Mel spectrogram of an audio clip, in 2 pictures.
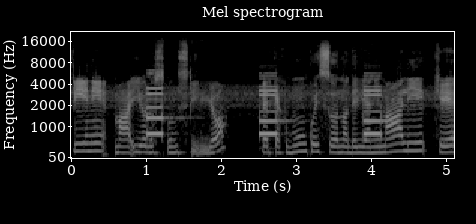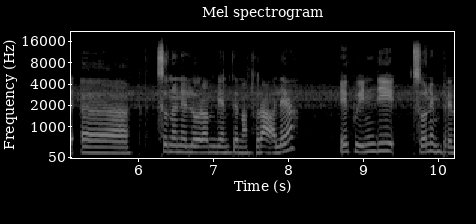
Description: DTMF, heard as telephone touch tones, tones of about 200 ms, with speech in Italian. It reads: 5 4 4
